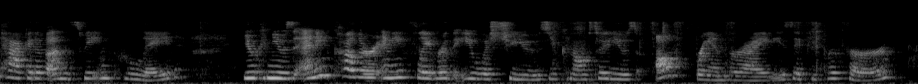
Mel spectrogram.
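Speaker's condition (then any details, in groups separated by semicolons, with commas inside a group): No condition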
